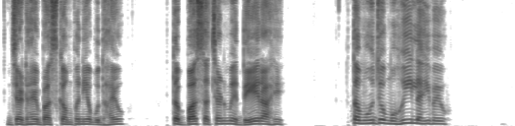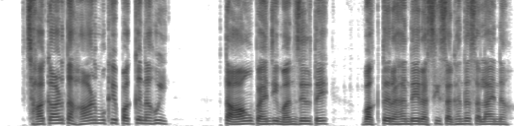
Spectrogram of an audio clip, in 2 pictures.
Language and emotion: Sindhi, sad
